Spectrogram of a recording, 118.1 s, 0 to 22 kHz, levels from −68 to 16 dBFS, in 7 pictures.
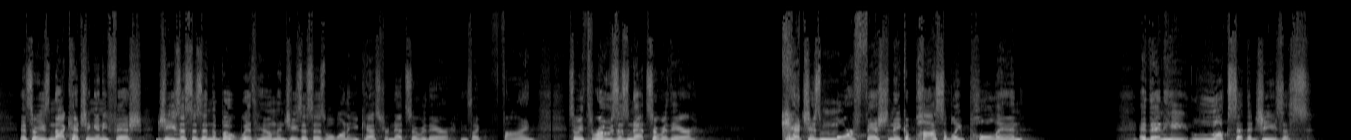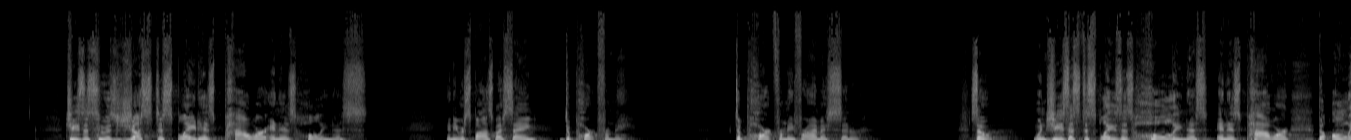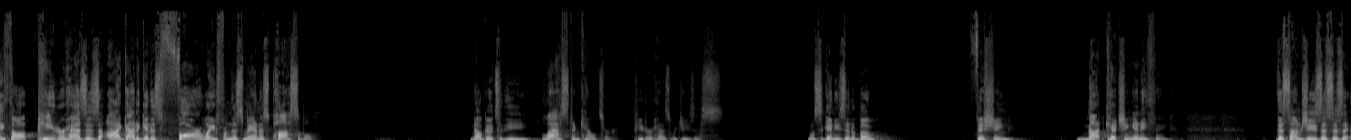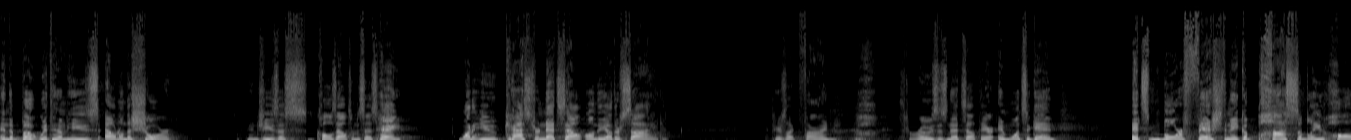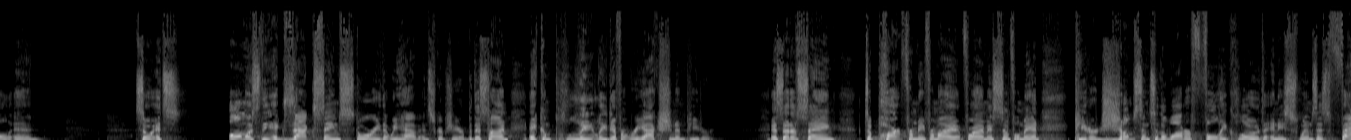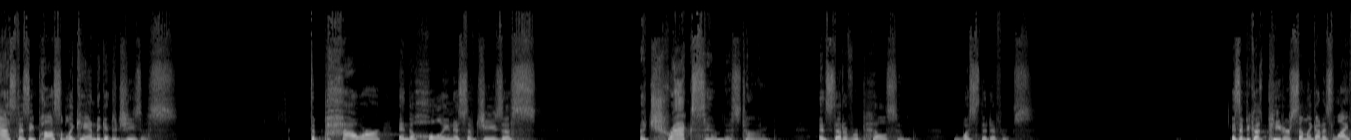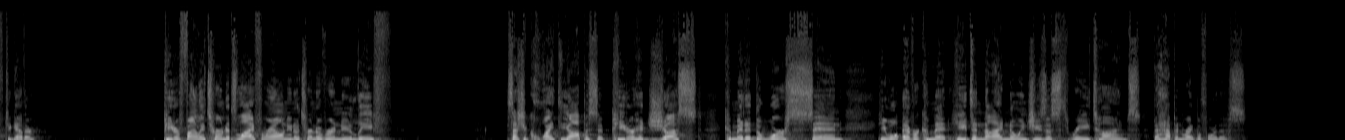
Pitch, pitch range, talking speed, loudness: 175 Hz, 135-225 Hz, 155 wpm, -20 LUFS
